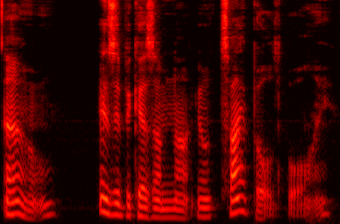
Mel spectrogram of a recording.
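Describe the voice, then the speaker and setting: A man's voice: medium pitch, lively intonation, measured pace, creaky, darkish tone. Man playing a suave, lilting, teasing ageless vampire. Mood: teasing, amused. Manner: theatrical, old-fashioned, amused, playful. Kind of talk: fantasy audio roleplay acting.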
